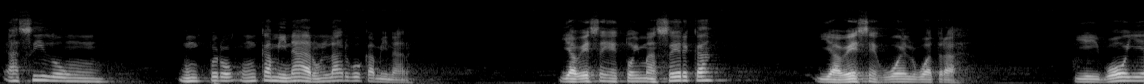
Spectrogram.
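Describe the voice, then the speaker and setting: A man preaching a sermon, asking direct questions of his listeners and building from quiet reflection to loud, emphatic exhortation. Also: medium pitch. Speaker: pastor.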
